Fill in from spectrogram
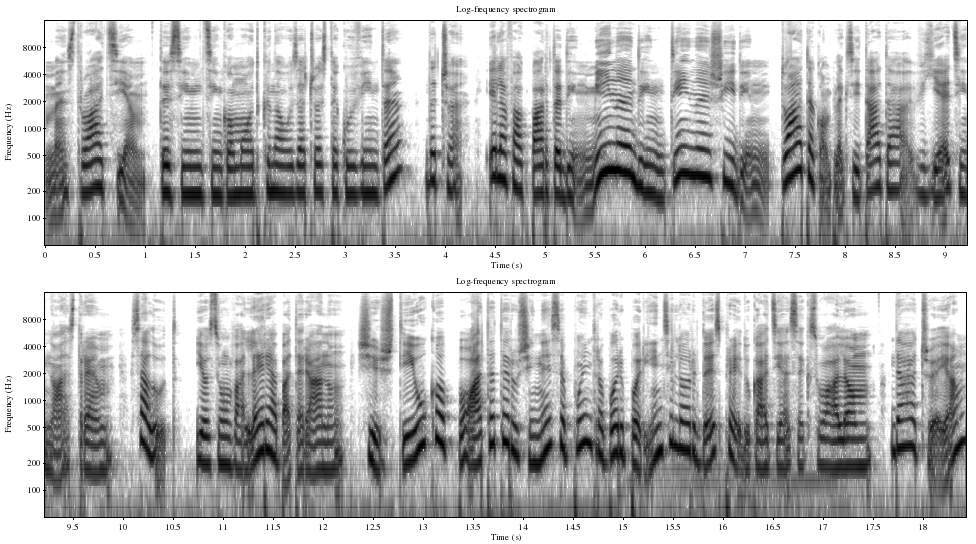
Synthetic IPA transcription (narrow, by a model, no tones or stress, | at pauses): mḛnst̪ɾuat̪sijḛt̪e̞simt̪sʲɨŋko̞mo̞d̪kɨnd̪auzat͡ʃe̞st̪e̞kuvint̪e̞ | d̪e̞t͡ʃe | jelefak̚part̪e̞d̪inmine̞d̪int̪ine̞ʃid̪ḭnt̪oat̪əko̞̰mple̞̰ksit̪at̪ea̰vie̞t̪sijnoa̰st̪ɾe̞ | salṵt̪ | je̞wsunt̪va̰leɾiaba̰t̪eɾeanuʃiʃt̪iwkəpoa̰t̪et̪e̞ɾuʃinesəpunɨnt̪ɾebərʲpəɾʔḭnt̪silo̞rd̪e̞spɾe̞ːd̪ukat̪sijase̞ksualə | d̪eat͡ʃe̞̰ja̰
